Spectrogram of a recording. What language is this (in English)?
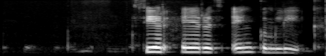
Icelandic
